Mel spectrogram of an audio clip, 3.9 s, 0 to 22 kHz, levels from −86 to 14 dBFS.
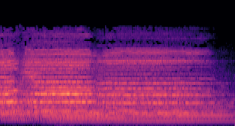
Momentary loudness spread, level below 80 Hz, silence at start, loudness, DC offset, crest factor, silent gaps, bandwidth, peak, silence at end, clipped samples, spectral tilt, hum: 13 LU; -68 dBFS; 0 s; -18 LUFS; under 0.1%; 16 dB; none; 10.5 kHz; -2 dBFS; 0 s; under 0.1%; -3.5 dB/octave; none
